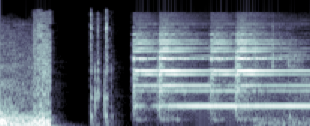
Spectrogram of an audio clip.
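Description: A single bell chime struck about a second in, ringing on steadily with several clear tones, as the cue for a radio time check. It follows the last word of a voice and a short silence.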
